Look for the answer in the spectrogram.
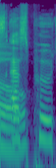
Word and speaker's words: Espoo: I thought it was Espoo too, because well, it's spelled E S P O O, but they pronounce it Espoo.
